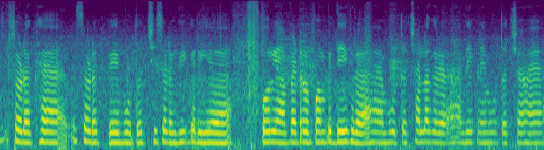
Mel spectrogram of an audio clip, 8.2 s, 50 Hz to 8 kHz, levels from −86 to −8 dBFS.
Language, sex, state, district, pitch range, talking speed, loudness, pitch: Hindi, female, Haryana, Rohtak, 200-215 Hz, 190 wpm, -16 LUFS, 205 Hz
